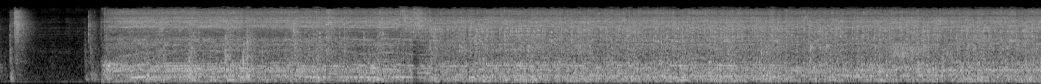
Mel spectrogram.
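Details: 1930s Paces Races horse-racing payout slot machine, previously restored, running a race: steady busy whirring with a quick regular clatter about three or four per second; the race mechanism runs evenly and sounds right.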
